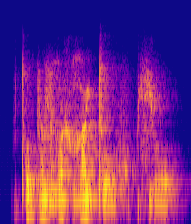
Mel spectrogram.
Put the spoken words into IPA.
tʼ ʊ˥˩ b œ˥˩ v ʁ ʏ˥˩ x ʁ ɐ˥˩ j tʼ o˨ x | sʲ o˨

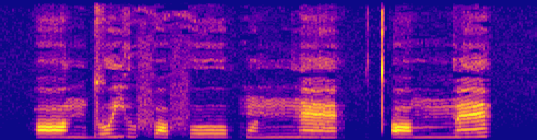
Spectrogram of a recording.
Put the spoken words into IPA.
ɒː n d o j ɯ f ɒ f oː p õ nː ɛ̃ | tʼ ɒː mː ɛ̃

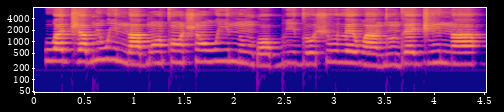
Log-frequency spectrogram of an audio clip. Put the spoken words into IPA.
w a˦ d͡ʒ a˧ b ĩ˦ w i˦˨ n a˨ b ɔ̃˧ t ɔ̃˧ ʃ ɔ̃˦ w i˦ n ũ˧ ɡ͡b ɔ˨ b i˧ d o˧ ʃ u˦ l ɛ˦ w ã˧ d ũ˧ d ɛ˦ d͡ʒ ĩ˦ n ã˦

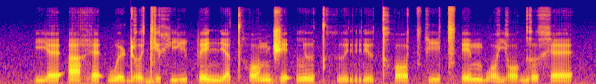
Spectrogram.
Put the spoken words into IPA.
j ɛ˩˥ ʔ a˩ ɦ ɛ˥˩ ʔ w ɯ˩ ɖ ɤ˩˥ dʲ ɯ˥˩ x j i˥ p e˥˩ nʲ a˩˥ t̪ʰ ɔ˩˥ n d͡ʒ e˧ ʔ l ɯ˥ t̪ʰ ɯ˩ rʲ ɯ˩˥ kʰ ɔ˩˥ t͡sʼ i˥˩ t͡sʼ e˥ m b ɔ˩ j ɔ˩˥ ɡ ɤ˥˩ x ɛ˥˩

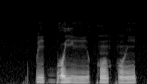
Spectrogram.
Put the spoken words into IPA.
k͡p i˦ ɡ͡b ʊ˦ j iː˨ kʷ ĩ˦ kʷ ĩ˨˦

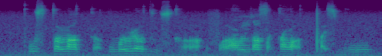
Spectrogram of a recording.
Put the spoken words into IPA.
pʼ u s tˤ u ɭ a tˤ k a̰ tˤ m ũ ɭ ɤ dʱ ṵ s ɡʱ ɑ̰ | f ɑ̰ ʕ ũ ʎ e zˤ ḛ k ʕ ṵ tˤ pʼ ḛ s b u

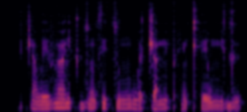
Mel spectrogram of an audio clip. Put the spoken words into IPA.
t͡ʃ ã w e v œ̃ ɾʲ ʉ t͡ʃ d͡z ũ s i t͡s u ŋ u w œ t͡ʃ a mʲ œ̃ pʰ ẽ kʰ e w mʲ œ ɡ ʉ

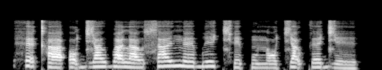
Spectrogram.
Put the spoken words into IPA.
h ɛ̰˦˨ kʰ ä˨ ʔ ɔ̰˦˨ d͡ʑ a˦ ʊ̯ b ä̰˦˨ l a˨ ʊ̯ sʰ a˦ ɪ̯ ŋ ɛ˦ b e˦ t͡ɕʰ e˨ p ũ˨ n ɔ˨ t͡ɕ a̰˦˨ ʊ̯ k ɛ˦ d͡ʑ e˨ ɪ̯

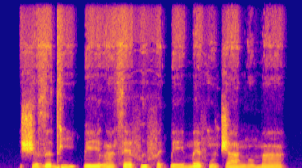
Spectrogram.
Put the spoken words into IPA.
ʃ ə˨ z ə˧ d iː˦˨ k͡p eː˧ l ã˨ s ɛ˦ f ɨ˦ f ɛ˨ k͡p eː˨ m ɛ˦ f ũ˦ t͡ʃ aː˦ ŋ ɔ̃˨˦ m ã˧

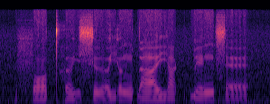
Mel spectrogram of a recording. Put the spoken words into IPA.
f ɔ˧˥ t̪ʰ ə˨˩˦ j s ɨ˨˩˨ ə̯ j ə˨˩ ŋ ɗ aː˧˥ j a˨˩ k̚ ɓ e˧ ŋ s ɛ˨˩˨

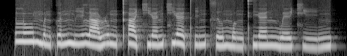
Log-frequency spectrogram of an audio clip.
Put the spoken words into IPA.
l o˥ ʊ̯ m ə˨˩ n k ə˧˥ n m i˧˥ l ä˨˩ ɻ ʊ˥˧ ŋ t̪ʰ ä˥˩ t͡ɕ j ɛ˧˥ n t͡ɕ j ɛ˥˩ t̪ʰ i˧˥ ŋ t͡s ɹ̩˧˥ m ɤ˨˩ ŋ t̪ʰ j ɛ˥ n n̪ w e˧˥ ɪ̯ t͡ɕ i˨˩˦ ŋ

